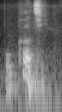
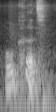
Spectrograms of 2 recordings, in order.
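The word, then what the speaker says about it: 不客气: ওকে, 10 নম্বর হচ্ছে পুখছি।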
